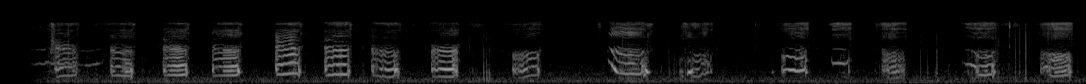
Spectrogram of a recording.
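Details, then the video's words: Whining dogs, recorded on a phone: a long run of high, wavering whimpers with harmonic overtones, mostly short bursts about twice a second, some drawn-out and sliding downward, against a low steady hum. "Whining dogs."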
